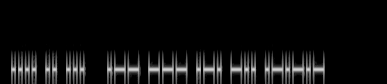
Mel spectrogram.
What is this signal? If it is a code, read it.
Morse code, heard as a keyed tone, about 34 wpm, 700 Hz. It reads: HIS WORD.
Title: Sentences from Top 1400 Words 35wpm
